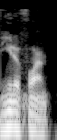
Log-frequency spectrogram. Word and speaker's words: uniform: Or the W sound in queen or that J sound at the start of uniform.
